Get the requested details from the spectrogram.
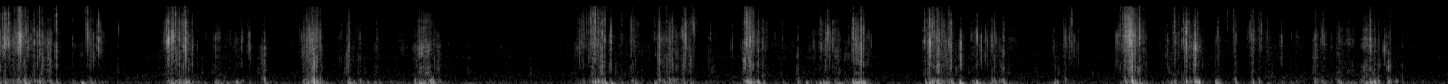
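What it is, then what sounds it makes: Beeswax-coated fabric food wrap. A flat sheet of orange-striped, beeswax-coated fabric food wrap, held up in one hand, is scratched and crinkled with the fingernails of the other hand. Irregular bursts of dry, bright crunching and crinkling follow one another, with short quiet gaps between them. Each sound stops almost at once with no ring.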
